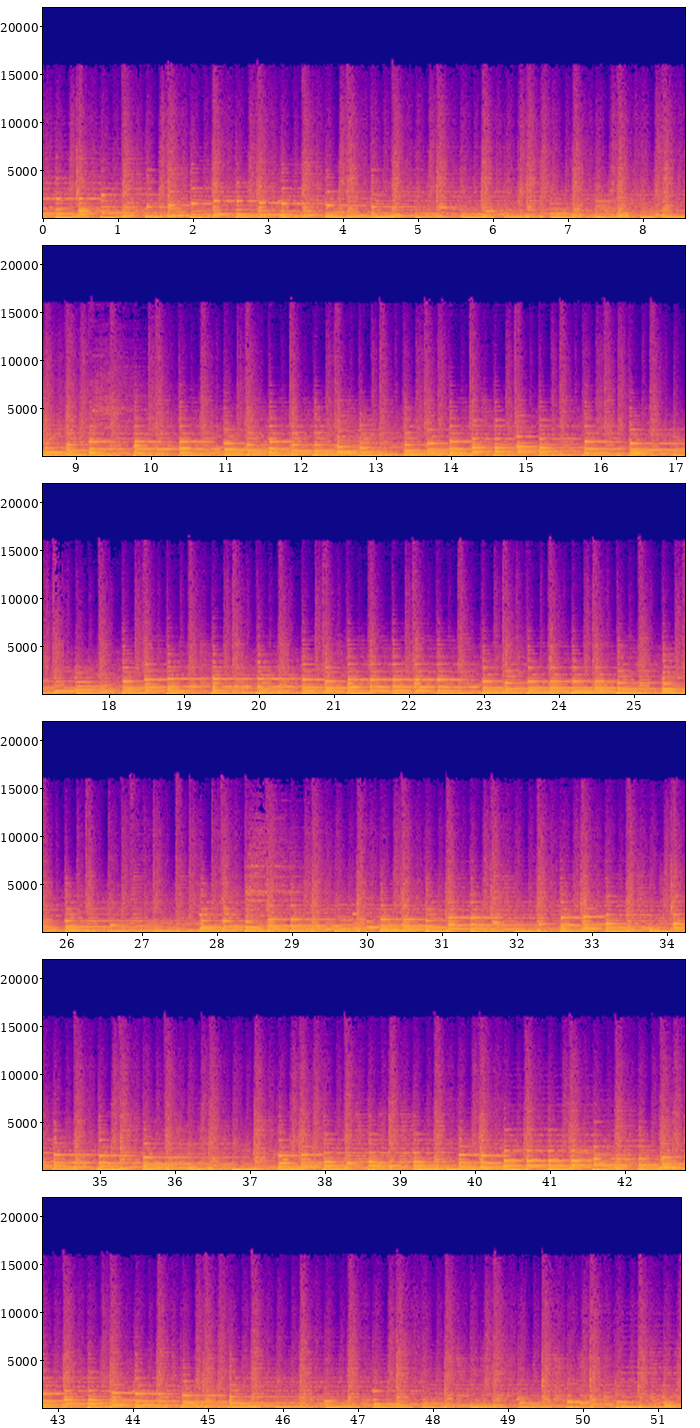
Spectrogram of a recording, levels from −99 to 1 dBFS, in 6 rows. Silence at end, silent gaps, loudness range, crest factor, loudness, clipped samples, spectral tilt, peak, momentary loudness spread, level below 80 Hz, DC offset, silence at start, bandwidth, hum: 0 s; none; 2 LU; 16 dB; -19 LUFS; under 0.1%; -6 dB/octave; -2 dBFS; 4 LU; -24 dBFS; under 0.1%; 0 s; 16 kHz; none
